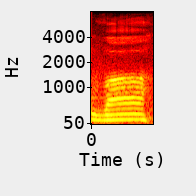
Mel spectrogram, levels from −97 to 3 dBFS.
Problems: none marked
